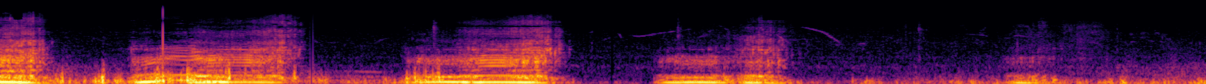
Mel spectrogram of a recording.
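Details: Male lions of a young coalition contesting territory in Ol Kinyei Conservancy, Masai Mara: heavy, low, rumbling roars in four long bursts, the last fading quieter, with brief whistling sounds in between.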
